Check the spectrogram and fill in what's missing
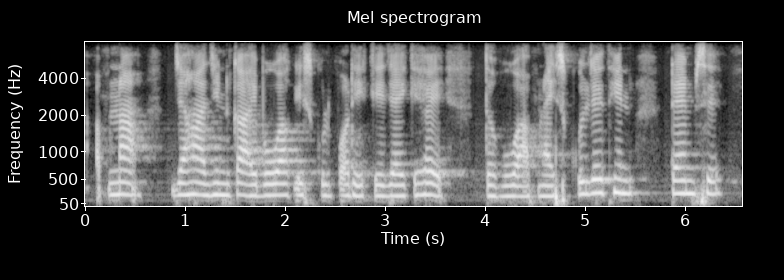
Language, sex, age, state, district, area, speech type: Maithili, female, 18-30, Bihar, Samastipur, rural, spontaneous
